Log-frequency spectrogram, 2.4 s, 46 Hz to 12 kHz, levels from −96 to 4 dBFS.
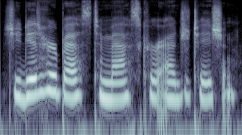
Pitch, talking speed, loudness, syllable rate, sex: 225 Hz, 200 wpm, -17 LUFS, 4.7 syllables/s, female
